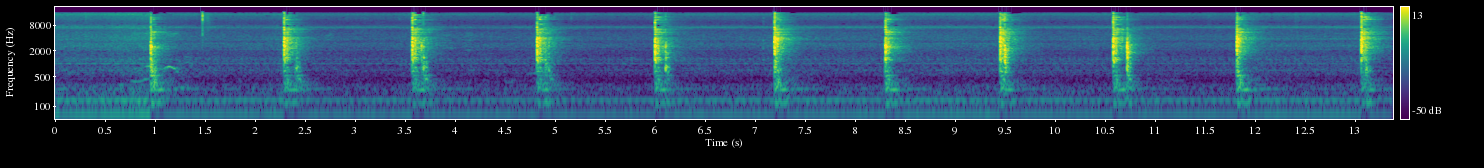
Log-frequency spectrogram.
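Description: A tool strikes wood in slow, regular blows.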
